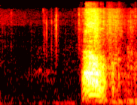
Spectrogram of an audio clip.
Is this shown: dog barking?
yes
